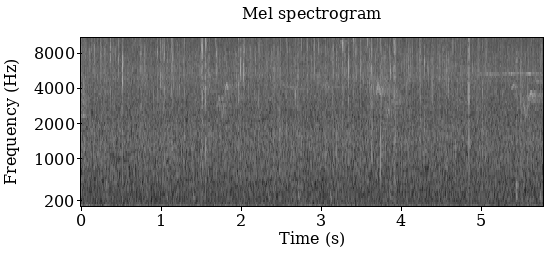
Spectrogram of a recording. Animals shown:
Black-throated Green Warbler (Setophaga virens), Red-eyed Vireo (Vireo olivaceus)

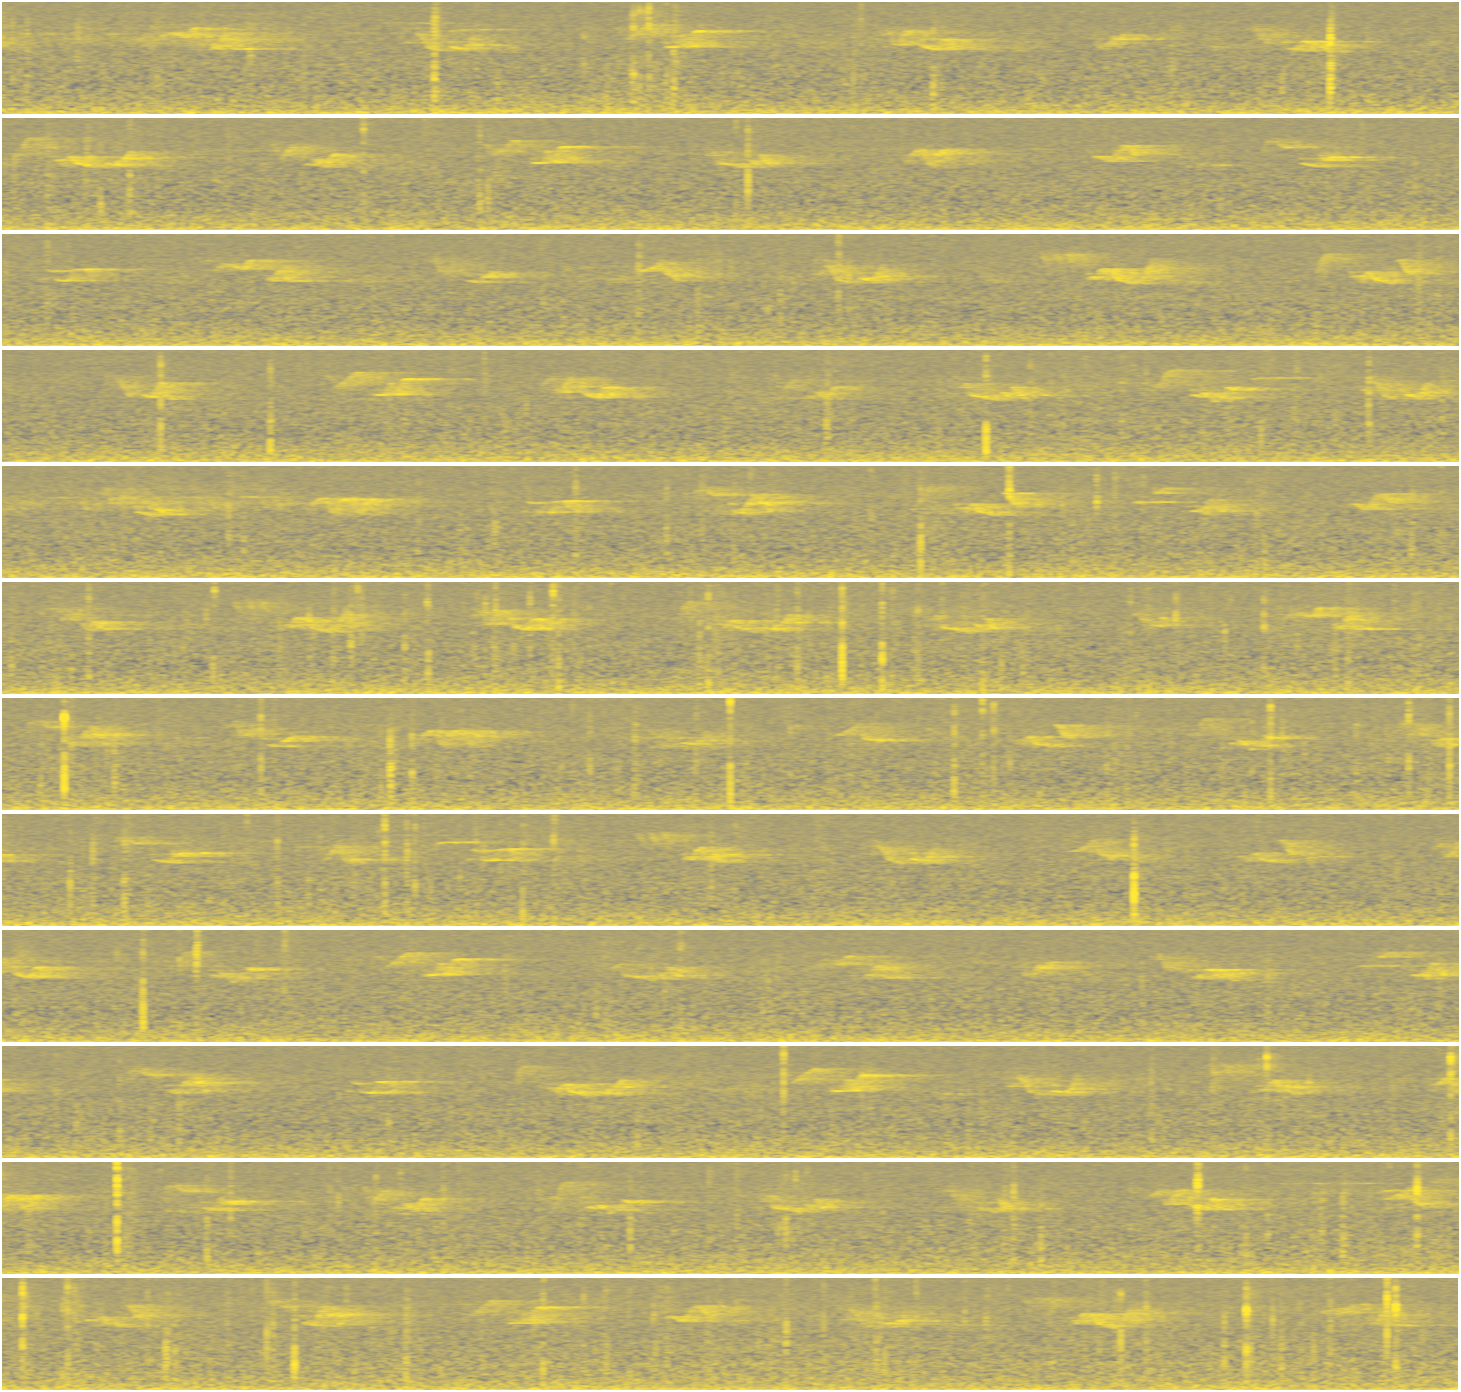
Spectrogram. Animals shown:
Black-throated Green Warbler (Setophaga virens), Ovenbird (Seiurus aurocapilla), Red-eyed Vireo (Vireo olivaceus)

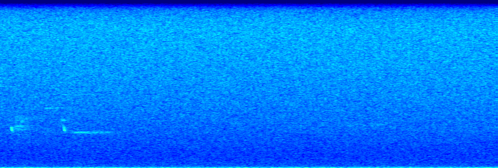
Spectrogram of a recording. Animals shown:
Red-winged Blackbird (Agelaius phoeniceus)

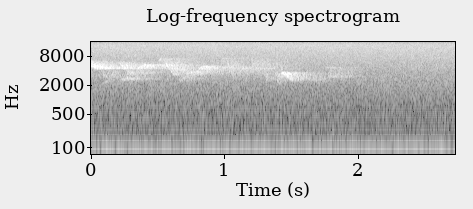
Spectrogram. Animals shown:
Louisiana Waterthrush (Parkesia motacilla), Red-eyed Vireo (Vireo olivaceus)

